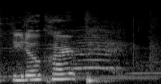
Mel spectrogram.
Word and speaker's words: Pseudocarp: And my artist name is Pseudocarp. It's spelled P-S-E-U-D-O-C-A-R-P.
